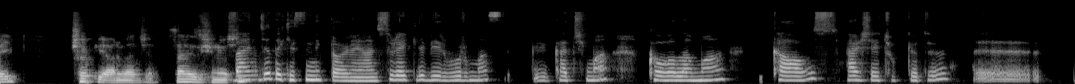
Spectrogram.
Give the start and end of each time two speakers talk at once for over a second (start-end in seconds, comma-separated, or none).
none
